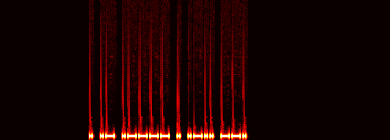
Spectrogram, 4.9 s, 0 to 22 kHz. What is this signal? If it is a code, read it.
Morse code, heard as a keyed tone, about 36 wpm, 700 Hz. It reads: EA1ELG
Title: DXCC-100 Call Signs - 6 Characters - 35wpm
